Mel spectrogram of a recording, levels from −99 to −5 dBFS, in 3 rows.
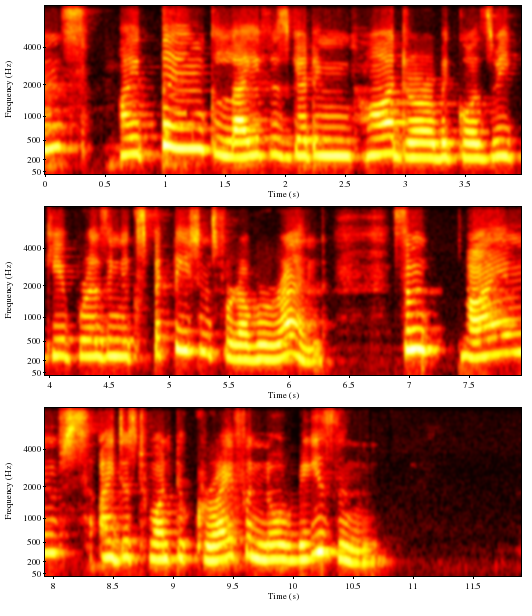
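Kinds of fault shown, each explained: Burst of packet loss: Right after "to cry for no", around 10.00 to 10.08 s, about 60 ms of audio never arrived. The receiver extended the last sound and let it fade. A spectrogram shows a flat, frozen stretch of sound dimming before speech resumes abruptly further along.
Short concealed packet loss: Gaps of 20 to 40 ms at 10.11, 10.55, 10.61 and 10.80 s were patched by continuing the preceding sound, then blending back. They are heard as brief smears or wobbles, and on a spectrogram as short smudged bands.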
